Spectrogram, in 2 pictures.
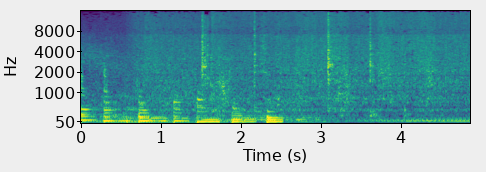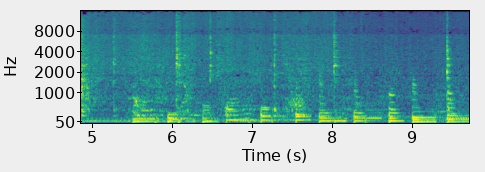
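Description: Minced meat frying and sizzling in oil in a metal wok, stirred with a metal spatula that scrapes and clicks against the pan at irregular intervals.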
